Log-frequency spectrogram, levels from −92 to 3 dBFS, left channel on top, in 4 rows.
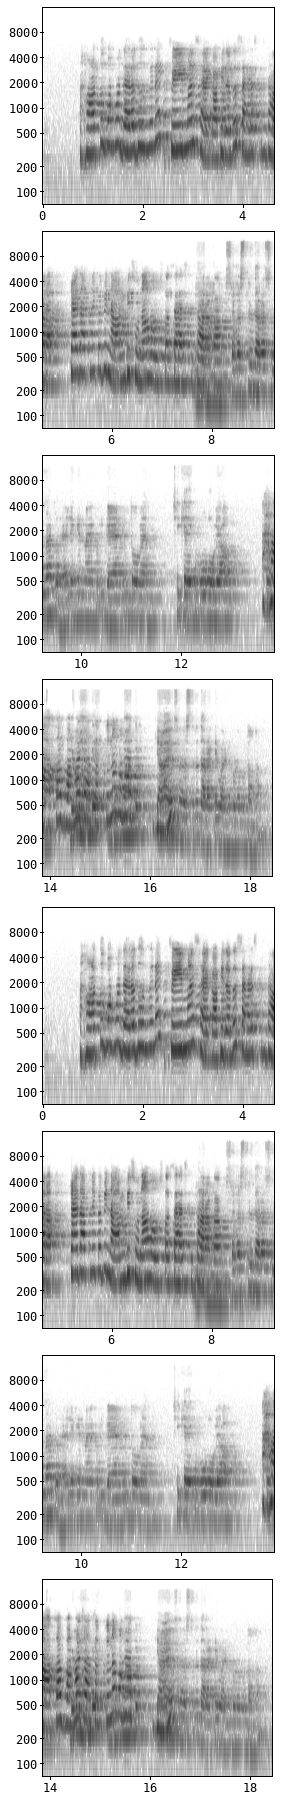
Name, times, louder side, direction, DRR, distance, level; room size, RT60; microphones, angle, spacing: voice 1, 0.7-4.8 5.2-8.2 13.6-14.8 15.1-15.6 16.1-16.4, right 3 dB, 65° right, 1 dB, 2.4 m, -24 dB
voice 2, 7.6-11.5 11.9-13.0 13.7-13.9 14.4-15.9 16.1-18.3, left 1 dB, 25° left, 0 dB, 3.8 m, -33 dB
29.5 x 28.0 x 3.9 m, 1.1 s
head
